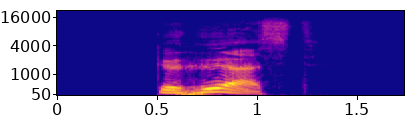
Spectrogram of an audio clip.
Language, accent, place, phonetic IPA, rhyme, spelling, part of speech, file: German, Germany, Berlin, [ɡəˈhøːɐ̯st], -øːɐ̯st, gehörst, verb, De-gehörst.ogg
- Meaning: second-person singular present of gehören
